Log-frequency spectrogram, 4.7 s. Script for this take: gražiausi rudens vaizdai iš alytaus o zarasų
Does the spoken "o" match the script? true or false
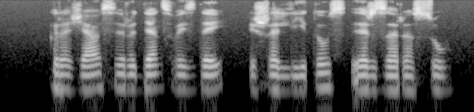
false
